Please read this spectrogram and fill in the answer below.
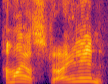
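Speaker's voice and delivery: as if the idea is absurd; incredulous question. Real, not acted. Reacting to chat's odd question.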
